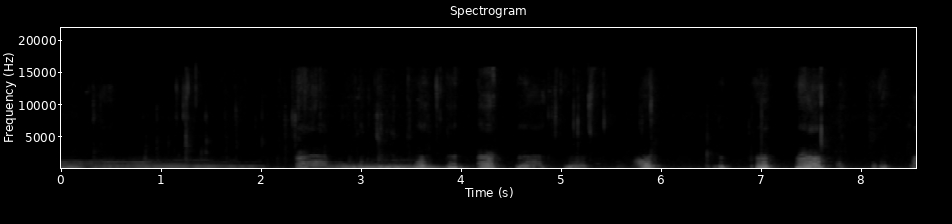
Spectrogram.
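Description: A Weimaraner holds a high, even whining tone for about two seconds, followed by a lower, drooping whimper. A series of short, clipped yelps and vocal bursts follows, heard indoors.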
